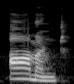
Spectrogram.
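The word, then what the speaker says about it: almond: आमंड यहां पे जो एल है यह साइलेंट है। इस एल को आपने नहीं पढ़ना। आमंड सालन के अंदर जो शोरबा होता है उसे इंग्लिश में कहा जाता है ग्रेवी।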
